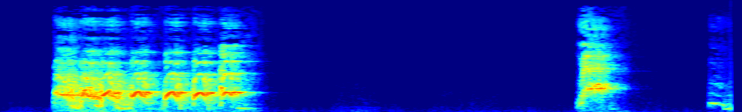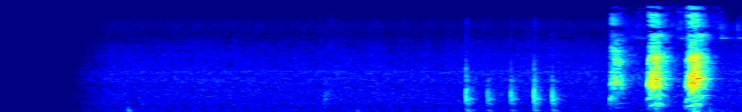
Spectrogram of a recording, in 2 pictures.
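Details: Poodle from a barking and howling compilation: a long sustained harmonic howl-like cry of about two seconds, then a few sharp isolated barks after silence, ending with a quick run of short yips and barks.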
